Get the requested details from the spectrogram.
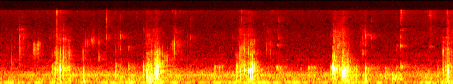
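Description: Quiet mouth sounds of someone sipping a drink, with four or five wet gulping bursts spaced roughly a second apart and no talking.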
